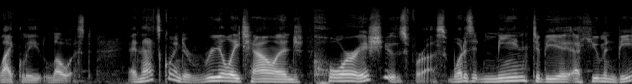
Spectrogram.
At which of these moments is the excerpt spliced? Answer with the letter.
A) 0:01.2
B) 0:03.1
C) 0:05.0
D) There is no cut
B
